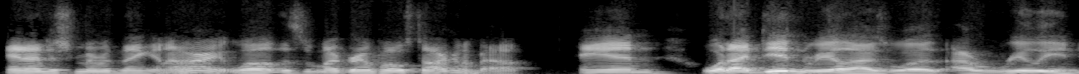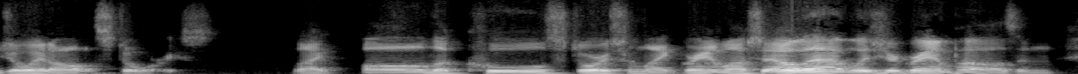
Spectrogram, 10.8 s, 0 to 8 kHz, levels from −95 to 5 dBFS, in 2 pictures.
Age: 30-49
